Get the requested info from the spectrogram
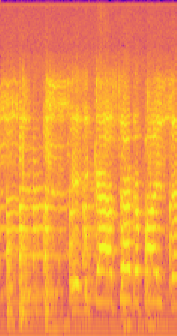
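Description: Bengali jari folk music: drum strokes over held steady tones, then a wavering, bending melody line comes in about a second in.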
